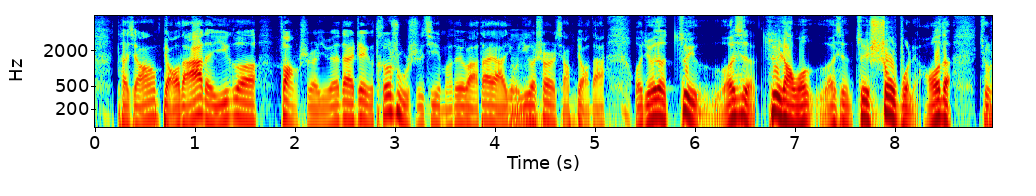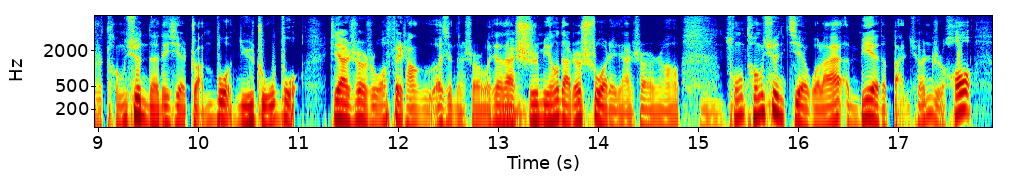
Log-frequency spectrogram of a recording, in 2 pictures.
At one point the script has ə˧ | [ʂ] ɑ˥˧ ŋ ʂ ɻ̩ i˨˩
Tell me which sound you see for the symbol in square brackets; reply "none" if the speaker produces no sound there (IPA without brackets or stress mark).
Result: f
